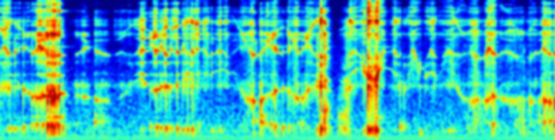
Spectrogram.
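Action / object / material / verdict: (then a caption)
scrape / wire-mesh microphone grille and stainless steel scraper / stainless steel / none. A stainless steel spatula blade scrapes and clinks against a small, hollow, steel wire-mesh mini microphone grille held in the fingers. Bright, crackling metallic scratches come in short bursts separated by quiet gaps, with a few sharper, louder clinks standing out.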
